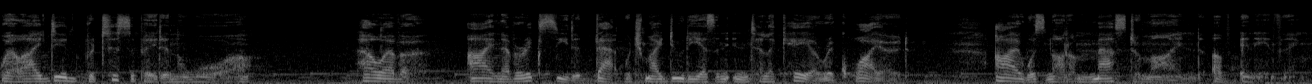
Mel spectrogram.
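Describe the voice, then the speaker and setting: A put-on character voice at a low-to-middle pitch and moderate pace, with loud background noise. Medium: video game. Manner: formal, archaic, measured.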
